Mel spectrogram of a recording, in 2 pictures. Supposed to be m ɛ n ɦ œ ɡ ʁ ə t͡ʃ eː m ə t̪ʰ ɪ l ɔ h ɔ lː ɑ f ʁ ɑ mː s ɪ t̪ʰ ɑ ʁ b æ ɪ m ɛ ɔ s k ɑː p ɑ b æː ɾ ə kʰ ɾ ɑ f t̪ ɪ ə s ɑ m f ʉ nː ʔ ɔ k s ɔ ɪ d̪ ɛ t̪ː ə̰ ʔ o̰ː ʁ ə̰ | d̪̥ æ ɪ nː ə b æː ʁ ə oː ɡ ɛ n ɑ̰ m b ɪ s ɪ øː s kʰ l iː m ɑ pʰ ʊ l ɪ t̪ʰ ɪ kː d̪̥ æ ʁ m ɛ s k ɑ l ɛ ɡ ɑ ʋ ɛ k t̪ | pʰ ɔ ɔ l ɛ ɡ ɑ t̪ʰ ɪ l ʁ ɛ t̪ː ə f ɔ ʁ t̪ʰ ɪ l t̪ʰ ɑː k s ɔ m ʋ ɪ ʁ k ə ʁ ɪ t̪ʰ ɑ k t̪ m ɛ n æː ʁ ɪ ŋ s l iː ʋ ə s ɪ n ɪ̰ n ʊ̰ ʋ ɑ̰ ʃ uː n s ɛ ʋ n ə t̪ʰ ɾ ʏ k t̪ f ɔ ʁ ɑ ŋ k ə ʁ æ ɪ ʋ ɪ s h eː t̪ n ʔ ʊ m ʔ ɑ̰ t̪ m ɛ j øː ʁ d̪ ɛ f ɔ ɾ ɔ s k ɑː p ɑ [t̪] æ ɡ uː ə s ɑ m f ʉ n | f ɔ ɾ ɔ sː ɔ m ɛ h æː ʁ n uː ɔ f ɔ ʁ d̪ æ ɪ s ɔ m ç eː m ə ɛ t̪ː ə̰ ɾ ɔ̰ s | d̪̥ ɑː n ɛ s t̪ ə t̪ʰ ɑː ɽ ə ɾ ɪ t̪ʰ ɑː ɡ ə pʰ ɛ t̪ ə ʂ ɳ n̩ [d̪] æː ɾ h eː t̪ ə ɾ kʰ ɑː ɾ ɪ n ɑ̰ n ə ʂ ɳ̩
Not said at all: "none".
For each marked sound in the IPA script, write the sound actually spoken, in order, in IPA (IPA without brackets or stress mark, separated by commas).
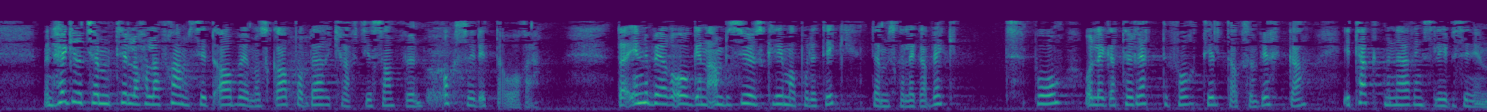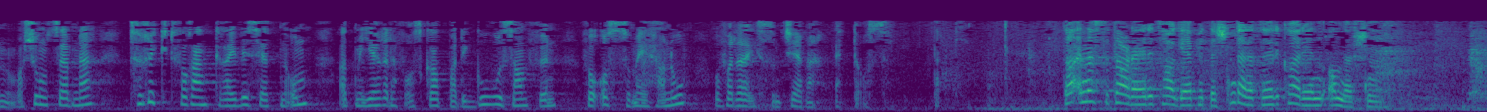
d̪, d̪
